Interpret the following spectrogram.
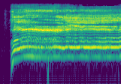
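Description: A man's singing voice, after a brief silence, scoops up from low into a long, steadily held high note, belted into a microphone with no instruments playing.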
